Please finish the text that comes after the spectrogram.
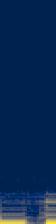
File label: Gtr, Ragtime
